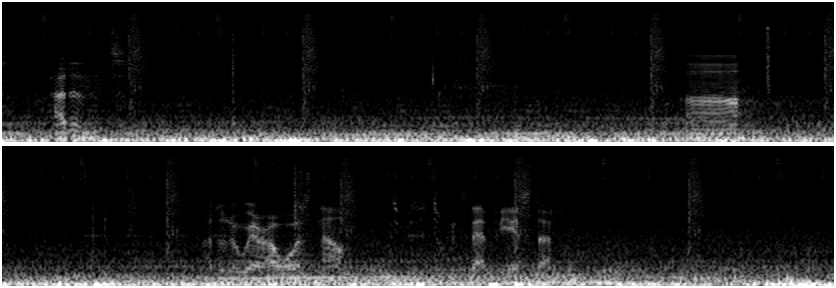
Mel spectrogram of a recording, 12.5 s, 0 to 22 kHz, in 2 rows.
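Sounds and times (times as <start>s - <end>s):
car driving on a road heard from inside: 0.0s - 12.4s
speech: 0.4s - 1.4s, 9.8s - 11.6s.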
